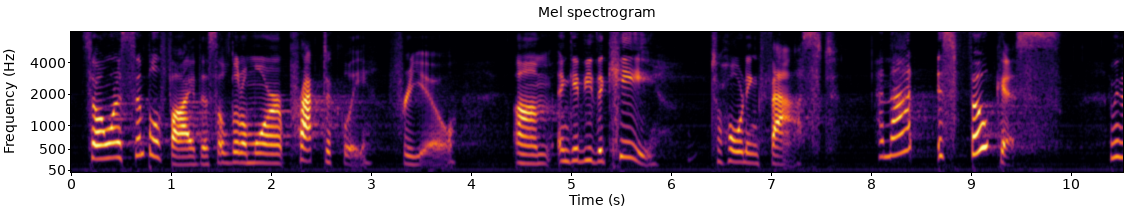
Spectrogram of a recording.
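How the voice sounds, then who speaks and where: A woman's voice: mid-range voice, pushed and bright. A woman giving a Bible teaching talk, conversational, mixing personal stories with direct exhortations. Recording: long reverb of a large hall.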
